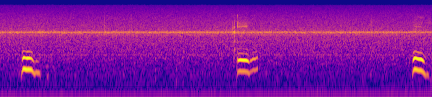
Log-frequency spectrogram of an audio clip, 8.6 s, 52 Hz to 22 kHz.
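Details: Eurasian eagle-owl calling near its nest at night on 13 January 2014 at 21:05, during a prey transfer: three short, nasal, bent calls, each under a second, spaced about four seconds apart, over a steady high electrical whine.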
